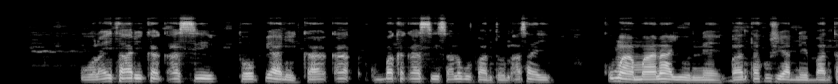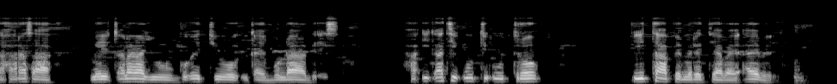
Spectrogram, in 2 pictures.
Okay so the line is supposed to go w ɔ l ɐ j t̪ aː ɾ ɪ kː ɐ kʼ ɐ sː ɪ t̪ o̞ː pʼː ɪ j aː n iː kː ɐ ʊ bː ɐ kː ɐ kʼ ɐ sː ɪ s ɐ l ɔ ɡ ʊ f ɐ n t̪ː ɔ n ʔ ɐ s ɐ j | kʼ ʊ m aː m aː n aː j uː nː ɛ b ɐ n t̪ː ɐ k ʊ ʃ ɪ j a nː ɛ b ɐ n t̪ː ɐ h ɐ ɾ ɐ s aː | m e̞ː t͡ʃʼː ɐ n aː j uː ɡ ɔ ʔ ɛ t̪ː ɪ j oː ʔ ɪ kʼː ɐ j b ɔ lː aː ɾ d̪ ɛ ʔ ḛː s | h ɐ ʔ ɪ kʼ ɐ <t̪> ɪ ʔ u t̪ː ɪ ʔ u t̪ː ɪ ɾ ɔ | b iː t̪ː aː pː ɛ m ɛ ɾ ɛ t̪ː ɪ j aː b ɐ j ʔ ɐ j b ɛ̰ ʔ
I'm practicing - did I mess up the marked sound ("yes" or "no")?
no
